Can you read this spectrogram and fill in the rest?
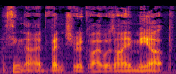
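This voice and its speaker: A man's voice: on the low side, fairly even intonation, fairly quick, a bit bright, faint music behind, lightly acted. A young man playing a jittery, wisecracking reluctant adventurer in a comic fantasy radio play, in a casual, grumbling manner. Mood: nervous, grumbling.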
